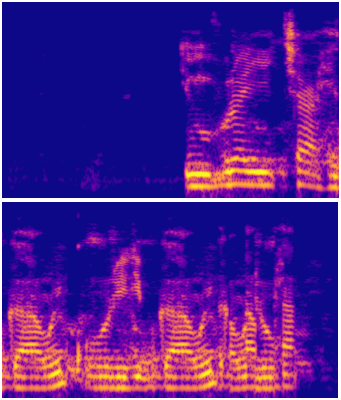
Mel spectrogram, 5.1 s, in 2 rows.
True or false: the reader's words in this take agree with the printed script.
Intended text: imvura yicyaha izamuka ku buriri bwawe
false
